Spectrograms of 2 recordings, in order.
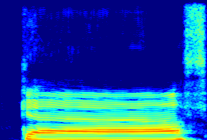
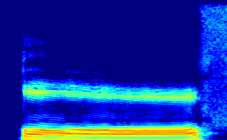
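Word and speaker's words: ق: বলার সময় সেখান থেকে কাফ উচ্চারণ হচ্ছে ঠিক তার থেকে একটু ভিতরের দিকে আরো ভিতরের দিকে মানে সামান্য একটু ভিতর থেকে উচ্চারণটা এটা হয় কফ তখন অ সাউন্ড থাকে আর আ থাকে না কফ কফ কাফ কফ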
